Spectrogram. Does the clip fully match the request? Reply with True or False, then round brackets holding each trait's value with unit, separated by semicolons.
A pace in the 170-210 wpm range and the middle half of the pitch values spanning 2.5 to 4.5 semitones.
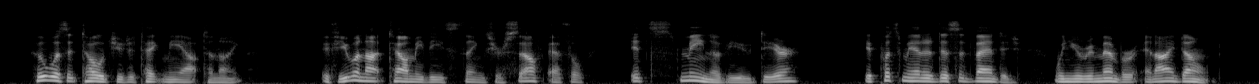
False (175 wpm; 5.0 semitones)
